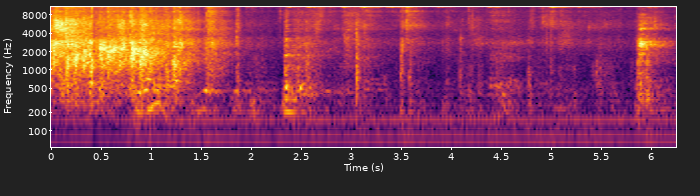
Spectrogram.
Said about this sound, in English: I'll round of applause for this gentleman, please. Thank you. Pass it over to him.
